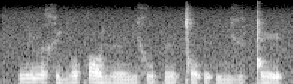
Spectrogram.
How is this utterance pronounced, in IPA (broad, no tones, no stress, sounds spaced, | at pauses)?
w ɪ n̪ ə x ɪ ʎ o k ɔː ʎ ʏː β i x u h ʏː ǀ o ʔ ɪ ʔ iː ɣ y ǃ e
